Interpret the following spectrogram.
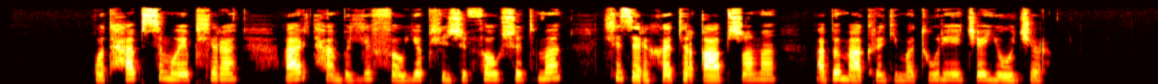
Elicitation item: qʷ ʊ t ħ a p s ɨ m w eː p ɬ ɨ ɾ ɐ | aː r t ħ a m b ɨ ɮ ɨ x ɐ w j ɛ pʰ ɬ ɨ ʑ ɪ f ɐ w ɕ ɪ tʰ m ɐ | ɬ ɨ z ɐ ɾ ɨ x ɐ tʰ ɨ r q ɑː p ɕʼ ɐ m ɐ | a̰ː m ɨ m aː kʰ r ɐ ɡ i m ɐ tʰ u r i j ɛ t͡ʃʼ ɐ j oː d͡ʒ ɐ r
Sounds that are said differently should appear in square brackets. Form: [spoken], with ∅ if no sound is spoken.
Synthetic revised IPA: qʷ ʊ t ħ a p s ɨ m w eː p ɬ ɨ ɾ ɐ | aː r t ħ a m b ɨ ɮ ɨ [f] ɐ w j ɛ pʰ ɬ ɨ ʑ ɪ f ɐ w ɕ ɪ tʰ m ɐ | ɬ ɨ z ɐ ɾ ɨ x ɐ tʰ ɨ r q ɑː p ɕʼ ɐ m ɐ | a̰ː [b] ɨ m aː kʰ r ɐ ɡ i m ɐ tʰ u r i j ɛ t͡ʃʼ ɐ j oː d͡ʒ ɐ r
